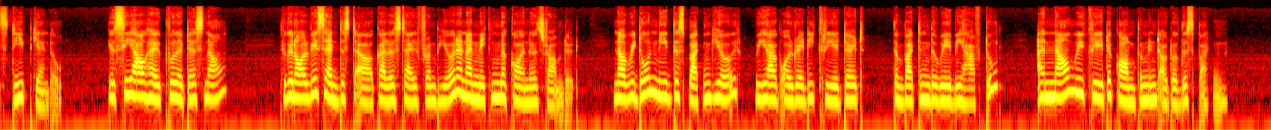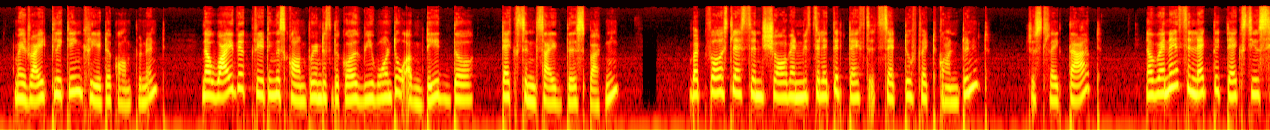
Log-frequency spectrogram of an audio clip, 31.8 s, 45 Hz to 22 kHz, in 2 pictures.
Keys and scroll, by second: 17.8 shift+b.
